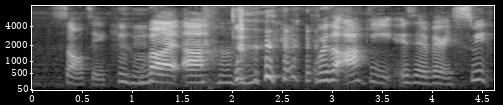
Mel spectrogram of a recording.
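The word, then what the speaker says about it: ackee: huh I have to try me some it's Aki Aki how how do you spell that a c k e e Aki okay got it all right I'm going to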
